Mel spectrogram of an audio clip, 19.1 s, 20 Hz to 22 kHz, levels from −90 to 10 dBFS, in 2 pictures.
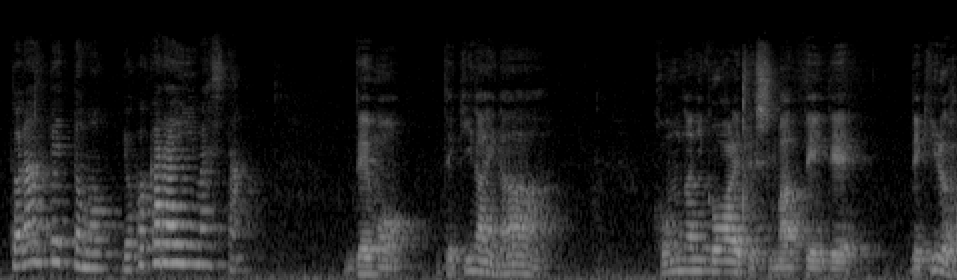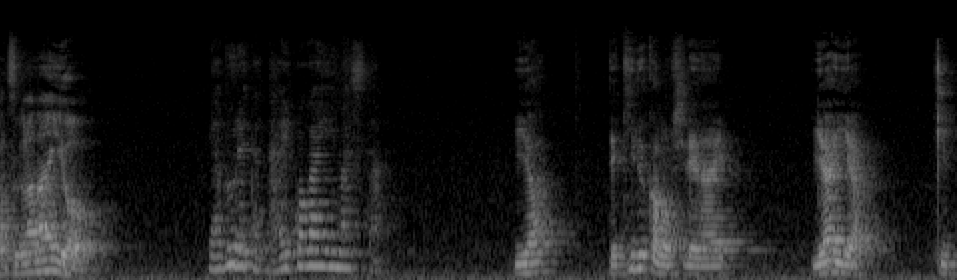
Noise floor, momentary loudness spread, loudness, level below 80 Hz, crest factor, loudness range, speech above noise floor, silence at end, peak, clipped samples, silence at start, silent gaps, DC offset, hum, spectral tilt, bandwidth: -62 dBFS; 18 LU; -39 LUFS; -62 dBFS; 20 dB; 6 LU; 24 dB; 0 s; -20 dBFS; under 0.1%; 0.05 s; none; under 0.1%; none; -5 dB/octave; 16.5 kHz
